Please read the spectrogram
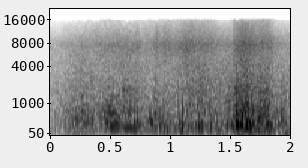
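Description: Rustling and scuffing of a gi and a body turning on the mat and against the padded wall, growing louder, with a louder rushing burst a little after halfway.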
